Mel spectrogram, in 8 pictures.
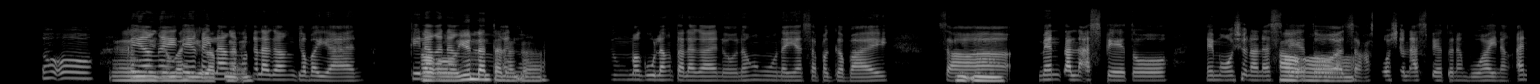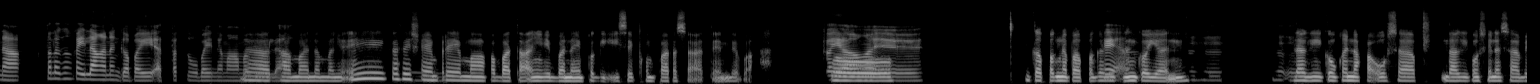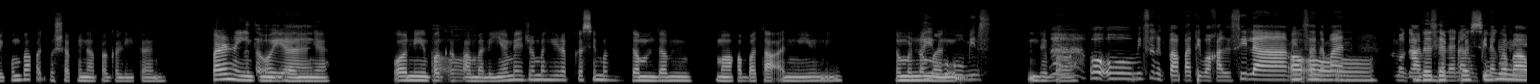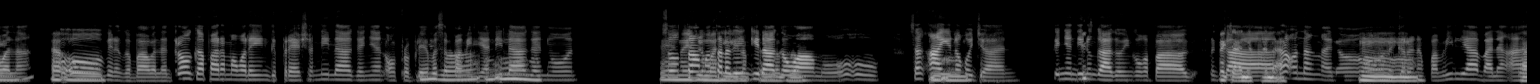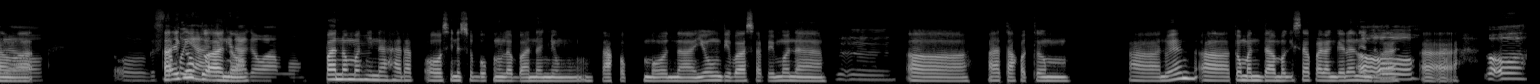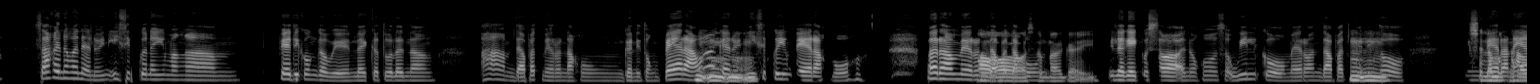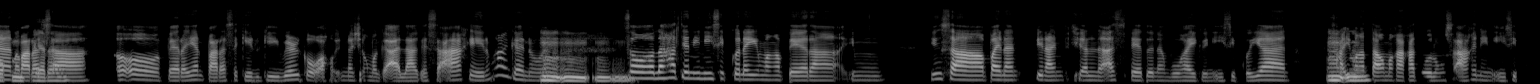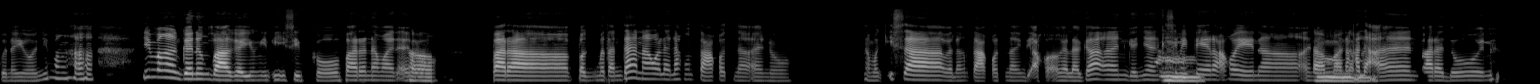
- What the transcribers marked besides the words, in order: other background noise; fan; background speech; "mga" said as "mgam"; wind
- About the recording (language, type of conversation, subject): Filipino, unstructured, Ano ang pinakakinatatakutan mong mangyari sa kinabukasan mo?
